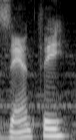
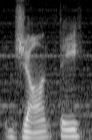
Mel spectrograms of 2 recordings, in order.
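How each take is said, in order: First: The name begins with a 'z' sound. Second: The name begins with a 'j' sound. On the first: The speaker calls it wrong. "I pronounced her name as Xanthi before" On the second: The speaker calls it right. "it's actually pronounced Jonthi"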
